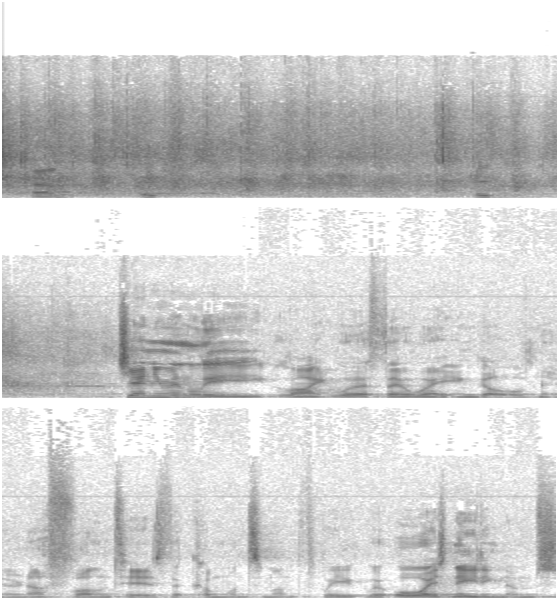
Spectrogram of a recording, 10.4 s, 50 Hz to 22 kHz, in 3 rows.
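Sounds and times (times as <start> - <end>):
audience applause: 0.0 - 4.7
speech: 0.2 - 1.2, 2.9 - 3.4, 4.2 - 10.3.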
